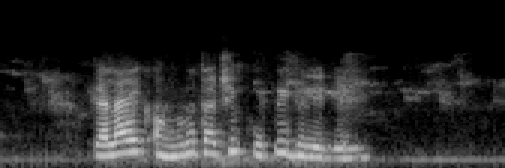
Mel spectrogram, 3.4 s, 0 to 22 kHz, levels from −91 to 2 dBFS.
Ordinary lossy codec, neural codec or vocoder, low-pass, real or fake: Opus, 24 kbps; codec, 16 kHz, 2 kbps, FunCodec, trained on Chinese and English, 25 frames a second; 7.2 kHz; fake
